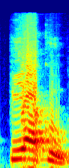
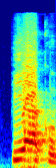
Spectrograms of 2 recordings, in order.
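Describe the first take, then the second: The two takes are said the same way.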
